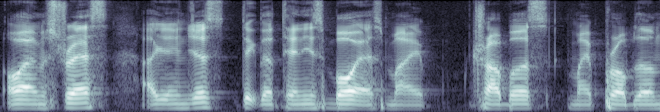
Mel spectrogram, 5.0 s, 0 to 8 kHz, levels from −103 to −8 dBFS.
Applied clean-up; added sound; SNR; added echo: none; none; none; none.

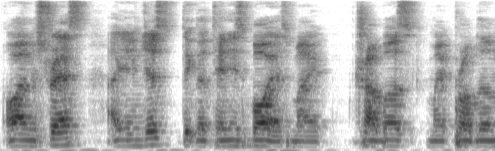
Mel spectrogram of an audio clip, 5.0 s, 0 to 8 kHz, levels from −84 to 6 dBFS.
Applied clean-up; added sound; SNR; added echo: none; none; none; reverberation time 0.3 s.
